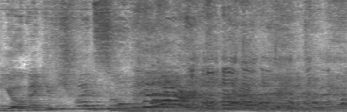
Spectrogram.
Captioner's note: audience laughter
